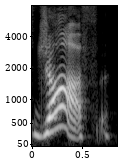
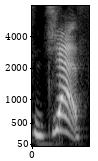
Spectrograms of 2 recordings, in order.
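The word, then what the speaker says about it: Geoff: Who's Joff? Joff Kaylee. Is it? Why do you not know? It's fucking... I've never seen Jeff spelled like Joff before. Fuck off. It's Jeff.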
